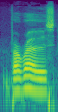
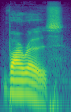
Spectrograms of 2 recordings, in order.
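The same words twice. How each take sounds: First: Barrows with a weak first syllable, buh-ROSE; wrong name pronunciation. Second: Barrows with a clear open first vowel, BAR-rose; corrected name pronunciation. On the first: Host showing the name as criticised by viewer, mispronounced. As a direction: say Barrows with the first vowel swallowed. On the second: Host reading viewer's correction, right pronunciation. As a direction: say Barrows with a full "bar" at the front. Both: Shown as a demonstration. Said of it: "Pronunciate that right".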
